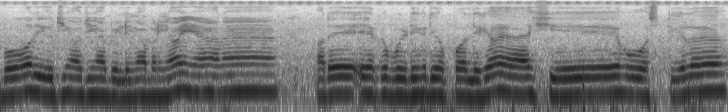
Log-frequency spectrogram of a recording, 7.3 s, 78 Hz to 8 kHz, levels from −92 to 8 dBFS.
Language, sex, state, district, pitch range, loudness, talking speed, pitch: Punjabi, male, Punjab, Kapurthala, 155-175 Hz, -12 LUFS, 150 wpm, 165 Hz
